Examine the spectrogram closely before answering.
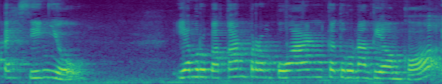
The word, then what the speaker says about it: The Sin Nio: Dibacanya Teh Sino.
